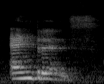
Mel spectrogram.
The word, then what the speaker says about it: entrance: Entrance. Pronunci. There are two pronunciations. First is entrance. Entrance. So what is this? It's a noun. Really easy. So first syllable stress meaning is a door or opening used to enter.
